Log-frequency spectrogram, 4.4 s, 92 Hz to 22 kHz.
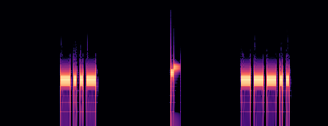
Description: Morse code, heard as a keyed tone, about 27 wpm, 700 Hz. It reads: X 8
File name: Single-Letter-Number-28wpm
